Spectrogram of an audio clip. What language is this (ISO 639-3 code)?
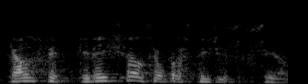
cat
